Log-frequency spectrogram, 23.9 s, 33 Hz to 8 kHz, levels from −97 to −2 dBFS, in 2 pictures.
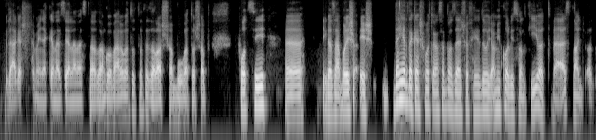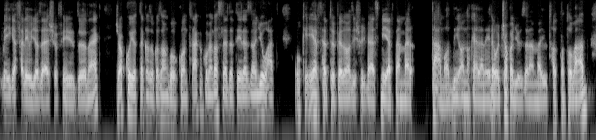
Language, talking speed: Hungarian, 180 wpm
